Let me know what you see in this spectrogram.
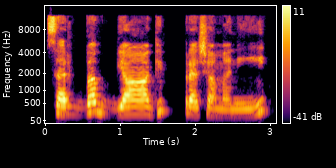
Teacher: ध is Mahaprana and then we have a Dvitvam also here.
